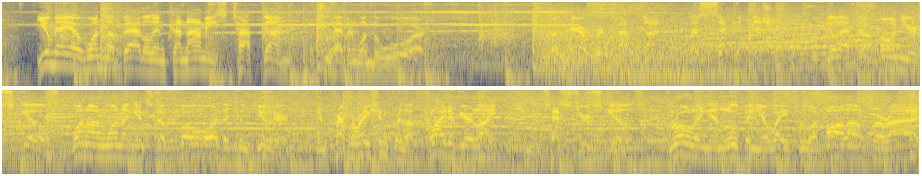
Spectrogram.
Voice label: TOP GUN 2 NES COMMERCIAL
